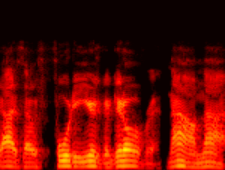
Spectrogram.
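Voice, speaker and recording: The man talks at a medium pitch with ordinary pitch variation. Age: 60s. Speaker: podcast guest. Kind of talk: casual chat. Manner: animated.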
